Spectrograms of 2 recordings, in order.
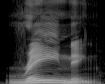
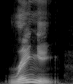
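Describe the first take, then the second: First: A tongue-tip nasal comes first, then a tongue-back nasal. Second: Both nasal sounds are made with the tongue back. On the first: The speaker calls it right. "It's got to be first the N sound, then the N G sound" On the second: The speaker calls it wrong. "ringing would be using the ing sound or the N G sound twice"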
